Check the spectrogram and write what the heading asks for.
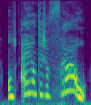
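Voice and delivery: high, loud, slow cry; shouted. Acted. Girl shouting her discovery to the whole island, high and loud. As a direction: yell it out as a revelation. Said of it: "schreeuwde ik".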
